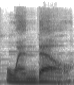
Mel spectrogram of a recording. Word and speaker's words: Wendell: Now, locals will tell you right away it's pronounced Wendell.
